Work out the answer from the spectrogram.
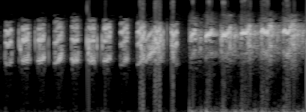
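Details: Calling-and-roosting swiftlet sound used in Indonesia to attract birds to a nesting house: evenly spaced high raspy chirps that merge into a continuous buzzing twitter with faint whistled overtones.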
